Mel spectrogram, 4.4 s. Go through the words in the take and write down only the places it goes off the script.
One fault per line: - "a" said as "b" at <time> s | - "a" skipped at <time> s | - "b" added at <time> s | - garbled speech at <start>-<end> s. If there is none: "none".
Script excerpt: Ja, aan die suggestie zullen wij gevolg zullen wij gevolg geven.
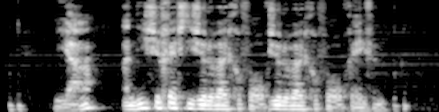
none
